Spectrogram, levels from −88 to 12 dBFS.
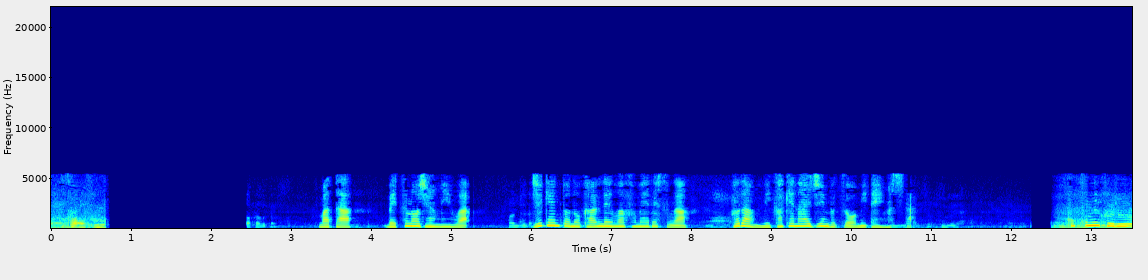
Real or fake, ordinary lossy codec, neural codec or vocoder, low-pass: fake; MP3, 24 kbps; codec, 24 kHz, 1.2 kbps, DualCodec; 5.4 kHz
